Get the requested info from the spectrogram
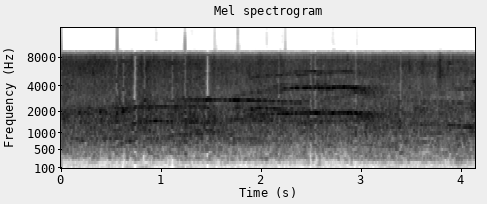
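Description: Steady crowd applause from an assembly of students, clapping with hands only, with a few faint high voices showing above it.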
